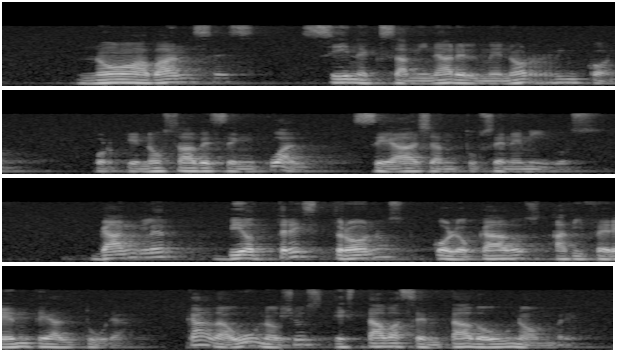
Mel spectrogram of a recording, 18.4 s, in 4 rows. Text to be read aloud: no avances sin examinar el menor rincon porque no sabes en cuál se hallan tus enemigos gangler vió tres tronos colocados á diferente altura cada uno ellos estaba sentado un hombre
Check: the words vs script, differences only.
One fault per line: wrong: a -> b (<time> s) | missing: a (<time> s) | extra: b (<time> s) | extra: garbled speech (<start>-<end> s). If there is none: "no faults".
no faults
